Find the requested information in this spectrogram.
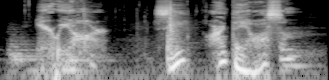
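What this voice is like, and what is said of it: Whispering, soft voice. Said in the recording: “why are we whispering? I was trying to use my normal volume voice, but it feels like I can't.”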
